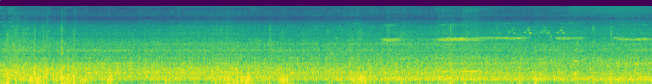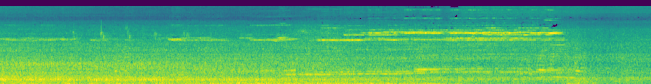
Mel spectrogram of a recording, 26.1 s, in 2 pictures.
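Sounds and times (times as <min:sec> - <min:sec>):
train wheels rumbling on rails: 0:00.0 - 0:26.0
high thin wheel squeal: 0:16.4 - 0:24.5.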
